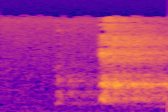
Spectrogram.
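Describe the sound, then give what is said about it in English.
A single sneeze, with a short faint intake of breath followed by a sudden bright burst that carries on briefly; moderately loud, with no talking. “Bless you.”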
